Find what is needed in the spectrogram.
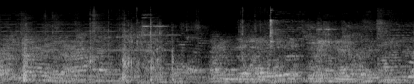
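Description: Metal lightsaber hilt parts clinking as they are picked from a parts tray and handled, a few short clinks over background chatter.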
